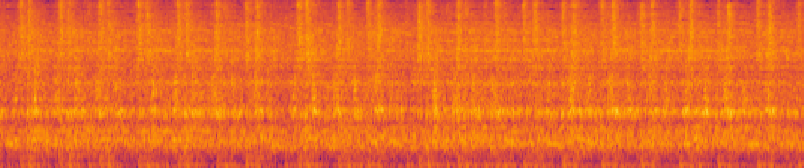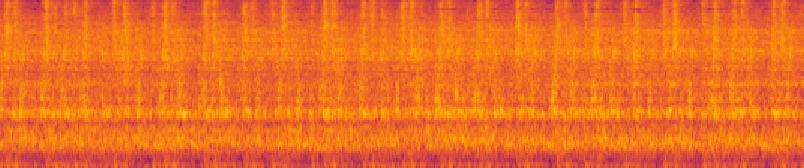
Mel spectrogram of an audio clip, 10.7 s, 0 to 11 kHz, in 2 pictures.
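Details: 2005 Buell XB9SX motorcycle: steady fast ticking, several per second, over an even idle; engine noise of unknown cause.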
